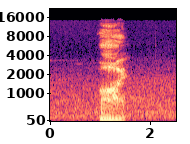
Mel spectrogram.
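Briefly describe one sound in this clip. A young man speaks quietly up close.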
